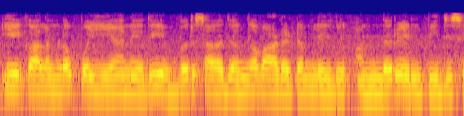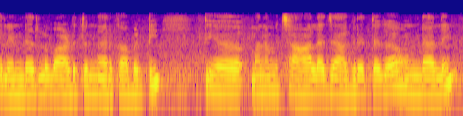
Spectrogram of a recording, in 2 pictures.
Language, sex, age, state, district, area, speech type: Telugu, female, 18-30, Telangana, Nalgonda, urban, spontaneous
